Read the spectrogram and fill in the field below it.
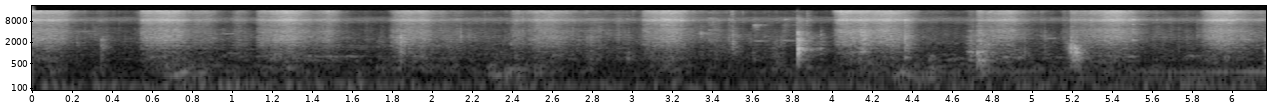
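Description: A broom sweeps and scrapes across a dirt floor.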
